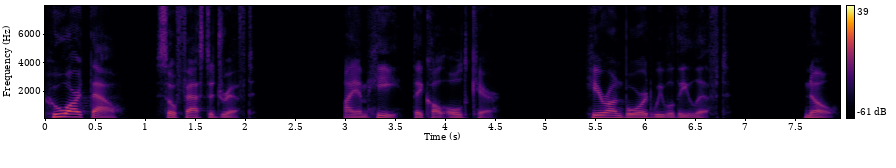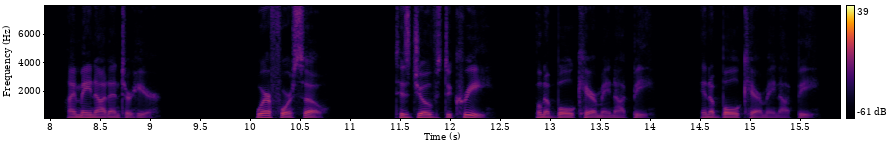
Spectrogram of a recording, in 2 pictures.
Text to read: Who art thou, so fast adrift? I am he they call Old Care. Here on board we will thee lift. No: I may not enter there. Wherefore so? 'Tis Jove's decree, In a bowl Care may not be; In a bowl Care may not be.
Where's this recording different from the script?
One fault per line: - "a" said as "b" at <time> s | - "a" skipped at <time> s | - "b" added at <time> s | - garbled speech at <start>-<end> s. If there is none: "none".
- "there" said as "here" at 8.8 s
